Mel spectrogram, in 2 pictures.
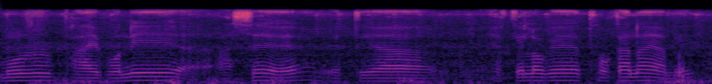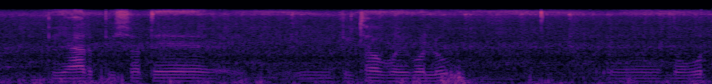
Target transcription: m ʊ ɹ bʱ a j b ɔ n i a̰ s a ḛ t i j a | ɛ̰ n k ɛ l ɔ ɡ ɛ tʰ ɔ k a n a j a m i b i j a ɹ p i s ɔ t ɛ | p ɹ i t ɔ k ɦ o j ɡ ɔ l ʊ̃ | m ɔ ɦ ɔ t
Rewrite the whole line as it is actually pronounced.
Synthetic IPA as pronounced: m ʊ ɹ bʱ a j b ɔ n i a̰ s ɛ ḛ t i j a | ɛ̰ k ɛ l ɔ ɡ ɛ tʰ ɔ k a n a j a m i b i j a ɹ p i s ɔ t ɛ | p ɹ i tʰ ɔ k ɦ o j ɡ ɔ l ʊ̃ | b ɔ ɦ u t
